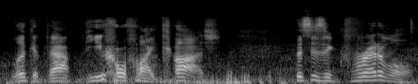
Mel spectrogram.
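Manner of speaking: loud, amazed gasp at the view; breathless wonder at scenery; awed excitement. Real, not acted.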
